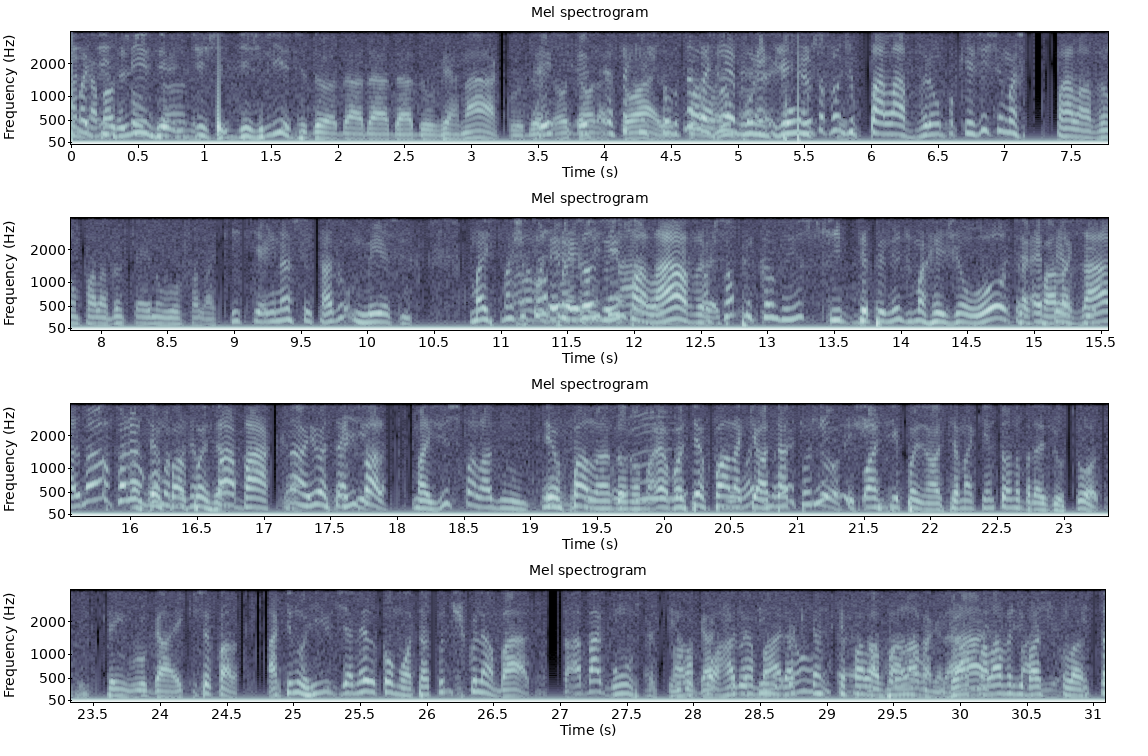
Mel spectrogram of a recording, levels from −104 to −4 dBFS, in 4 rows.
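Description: A sudden voltage step, likely from a plug, switch, static discharge or driver glitch, entered the signal twice. At 1.09 to 1.13 s it comes through as a sharp loud pop standing roughly 10 dB above the surrounding sound, and at 5.45 to 5.49 s a second, weaker pop rises about 5 dB above it. Each is a single impulse of about 40 ms that the downstream circuitry has shaped, and the underlying audio continues beneath both.

At 28.86 s, about 20 ms of audio from the call never reached the decoder in time. This is short concealed packet loss: the receiver bridged the hole with roughly 22 ms of synthesised continuation and then blended back into the real signal, leaving a brief smear or wobble. The call codec's band limit, with nothing above 4 kHz, fits a narrowband telephone codec such as G.711 and shapes the sound on both sides of the gap.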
